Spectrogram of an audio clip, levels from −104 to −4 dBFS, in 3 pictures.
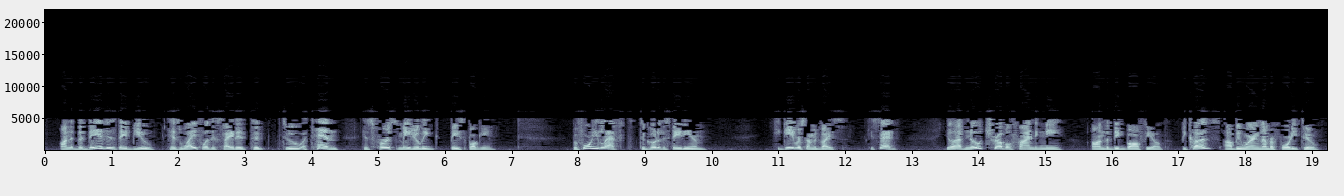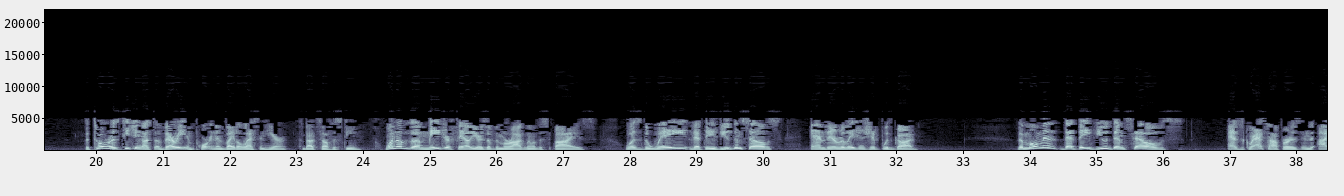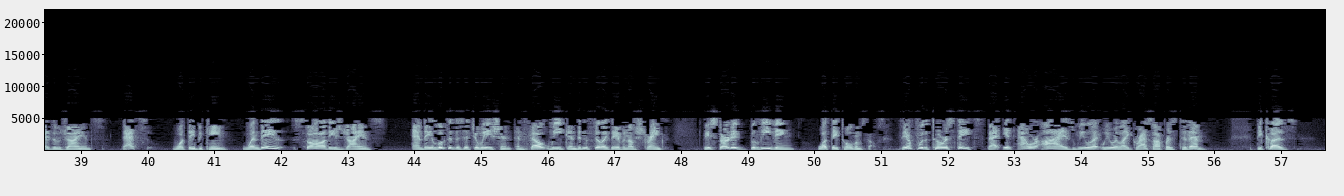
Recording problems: garbled, watery; badly; nothing above 5 kHz

